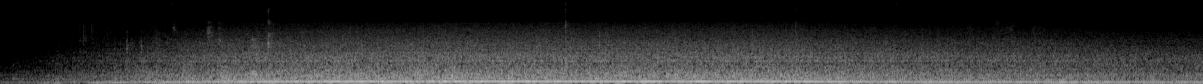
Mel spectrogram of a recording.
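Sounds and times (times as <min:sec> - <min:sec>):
electric fan running: 0:02.7 - 0:10.7.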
